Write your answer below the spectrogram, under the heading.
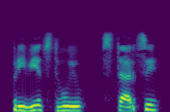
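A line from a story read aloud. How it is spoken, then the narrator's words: Laughing. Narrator (Russian): рассмеялся, одетый в черное Цзинин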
